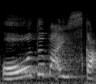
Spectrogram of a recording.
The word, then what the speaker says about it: advice: 여기 슈아가 앞에 붙었어요. 이거 그래서 advice가 아니에요. 소리가 아니고 advice. 다시 한번 하겠습니다. vice에 강세 들어가요. 자, 앞에 있을 땐 쉬웠죠?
